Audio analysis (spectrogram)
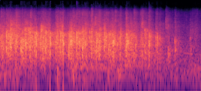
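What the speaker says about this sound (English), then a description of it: "Can we clap hands for Prinora?" An audience at a graduation applauds in a dense, loud wash of many hands clapping at once, close and sustained, gradually thinning and fading toward the end.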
